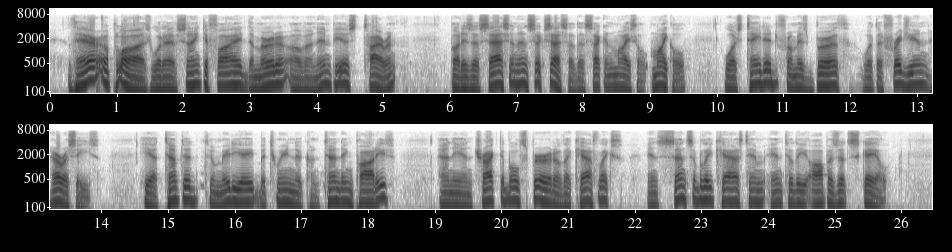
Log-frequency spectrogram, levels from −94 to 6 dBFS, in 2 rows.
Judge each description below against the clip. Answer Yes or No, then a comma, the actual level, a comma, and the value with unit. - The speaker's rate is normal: No, slow, 115 wpm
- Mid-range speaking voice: No, low, 130 Hz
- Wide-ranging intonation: No, average, 4.1 semitones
